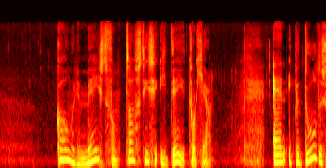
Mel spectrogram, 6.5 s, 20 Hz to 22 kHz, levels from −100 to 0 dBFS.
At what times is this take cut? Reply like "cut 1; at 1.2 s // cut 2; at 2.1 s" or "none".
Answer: none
